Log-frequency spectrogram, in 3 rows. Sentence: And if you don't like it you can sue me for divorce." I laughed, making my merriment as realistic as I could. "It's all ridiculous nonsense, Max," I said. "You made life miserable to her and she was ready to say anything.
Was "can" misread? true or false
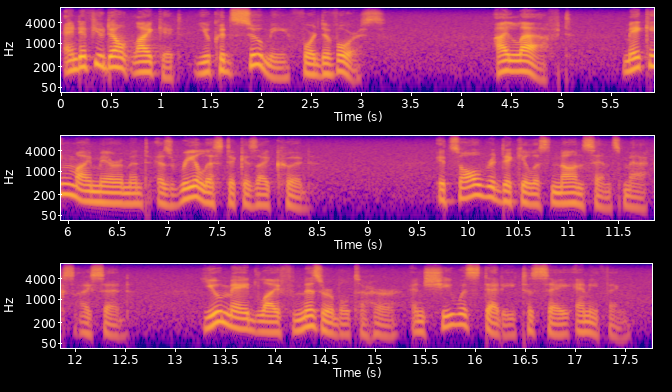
true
